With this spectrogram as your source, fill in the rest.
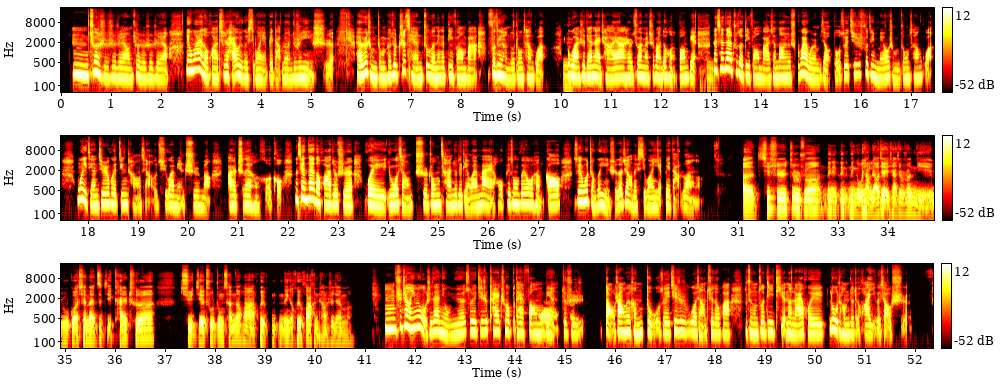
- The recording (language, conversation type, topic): Chinese, advice, 旅行或搬家后，我该怎么更快恢复健康习惯？
- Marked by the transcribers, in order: none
